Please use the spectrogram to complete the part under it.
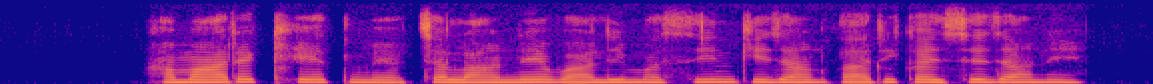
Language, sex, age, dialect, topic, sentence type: Magahi, female, 18-24, Western, agriculture, question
